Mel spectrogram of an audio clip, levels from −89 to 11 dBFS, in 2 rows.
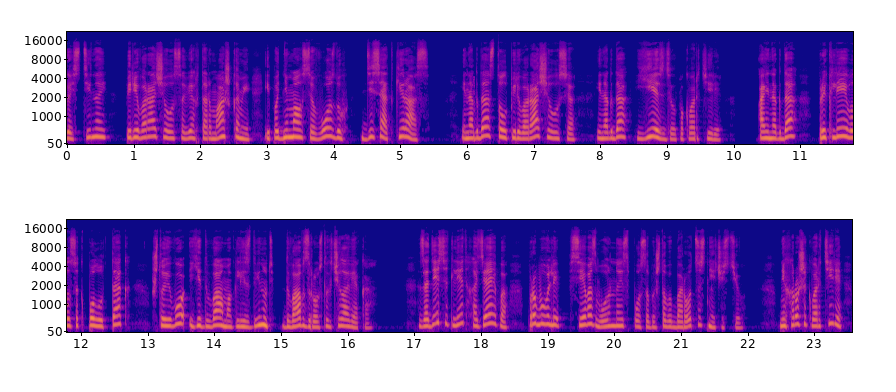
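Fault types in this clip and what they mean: corrupt frame decoded: damaged compressed data got played instead of concealed, so energy lands at the wrong frequencies. You hear a short chirp, blip or burst of noise around 6.10 to 6.12 s, just before "стол переворачивался иногда ездил", and a similar one at 17.14 to 17.16 s.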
